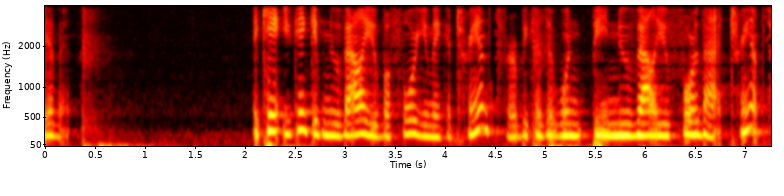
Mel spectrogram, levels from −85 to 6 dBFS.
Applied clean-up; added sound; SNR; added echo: none; Clapping; 15 dB; none.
